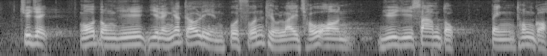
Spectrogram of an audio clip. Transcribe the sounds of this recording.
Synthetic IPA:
t͡ʃyː˨˧˥t͡sɪ˨k̚ | ŋɔː˨˧t̪ʊ˨˩ŋjiː˨˧jiː˨˧lɪ˨˩ŋjɐ˥t̚kɐ˨˥wliː˨˩npuː˨t̚fuː˨˥nt̪ʰiː˨˩wlɐ˨˧jt͡sʰo˨˥wɔː˧njyː˨˧jiː˨˧saː˥mt̪ʊ˨k̚ | pɪ˨ŋt̪ʰʊ˥ŋkɔː˧

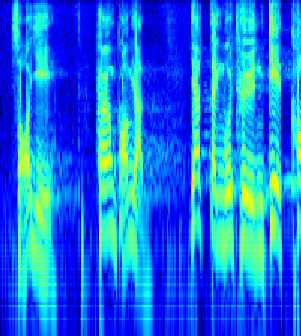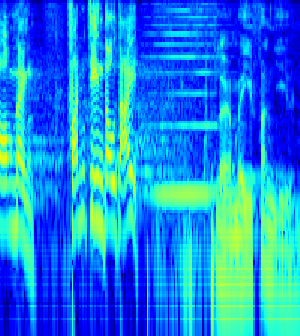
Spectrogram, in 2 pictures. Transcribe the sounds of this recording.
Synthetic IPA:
sɔ̰ː˨˥jiː˨˧hœː˥ŋkɔː˨˥ŋjɐ̰˨˩n | jɐ˥t̚t̪ɪ˨ŋwuː˨˧jt̪ʰyː˨˩nkiː˧t̚kʰɔː˧ŋmɪ˨ŋfɐ˨˥nt͡siː˧nt̪o˨˧wt̪ɐ˨˥j | lœː˨˩ŋme˨˧jfɐ˥njiː˨˩n

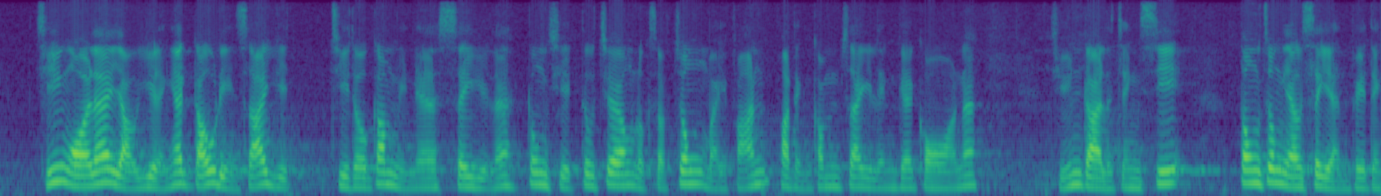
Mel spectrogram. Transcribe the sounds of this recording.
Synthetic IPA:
t͡sʰiː˨˥ŋɔː˨jlɛː˥jɐ˨˩wjiː˧lɪ˨˩ŋjɐ˥t̚kɐ˨˥wliː˨˩nsa˨˦˥jyː˨t̚ | t͡siː˧t̪o˧wkɐ˥mliː˨˩nkɛ˧se˧jjyː˨˩t̚lɛː˥t̪ʊ˥ŋʰiː˧jɪ˨k̚t̪o˥wt͡ʃœː˥ŋlʊ˨k̚sɐ˨p̚t͡sʊ˥ŋwɐ˨˩jfaː˨˥nfaː˧t̪ʰːɪ˨˩ŋkɐ˧msɐ˧jlɪ˨˩ŋkɛː˧kɔː˧ŋɔː˨˩nlɛ˥ | t͡ʃyː˨˥nkaː˧jlʊ˨k̚t͡sɪ˧ŋsiː˥t̪ɔː˥ŋt͡sʊ˥ŋjɐ˨˧wse˧jɐ˨˩npe˨jt̪ɪ˨

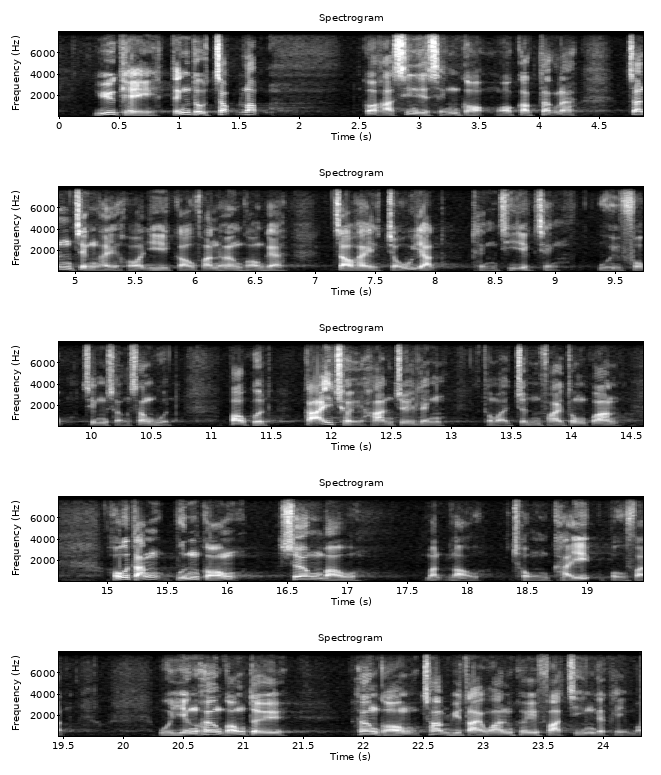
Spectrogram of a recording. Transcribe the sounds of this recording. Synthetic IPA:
jyː˨˧kʰe˨˩jt̪ɪ˨˥ŋt̪o˧wt͡sɐ˥p̚lɐ˥p̚ | kɔː˨˥ɦaː˨siː˥nt͡siː˧sɪ˨˥ŋkɔː˧˥k̚ŋɔː˨˧kɔː˧k̚t̪ɐ˥k̚lɛː˥t͡sɐ˥nt͡sɪ˧ŋhɐ˨jhɔː˨˥jiː˨˧kɐ˧wfaː˥nhœː˥ŋkɔː˨˥ŋkɛː˧t͡sɐ˨wɦɐ˨jt͡so˨˥wjɐ˨t̚t̪ʰɪ˨˩ŋt͡siː˨˥jɪ˨k̚t͡sʰɪ˨˩ŋ | wuː˨˩jfʊ˨k̚t͡sɪ˧ŋsœː˨˩ŋsɐ˥ŋwuː˨˩t̚ | paː˥wkʰuː˧t̚kaː˨˥jt͡ʃʰɵ˨˩haː˨nt͡sɵ˧ɥlɪ˨ŋt̪ʰŋmaː˨˩jt͡ʃɵ˧nfaː˧jt̪ʰʊ˥ŋkʷaː˥nho˨˥wt̪ɐ˨˥ŋpuː˨˥nkɔː˨˥ŋsœː˥ŋmɐ˨w | mɐ˨t̚lɐ̰˨˩w | t͡sʰʊ˨˩ŋkʰɐ˨˥jpo˨wfɐ˨t̚ | wuː˨˩jːɪ˨˧ŋɦœː˥ŋkɔː˨˥ŋt̪ɵ˧ɥ | hœː˥ŋkɔː˨˥ŋt͡sʰaː˥mjyː˨˧˥t̪aː˨jwaː˥nkʰɵ˥ɥfaː˧t̚t͡siː˨˥nkɛː˧kʰe˨˩jmɔː˨˩

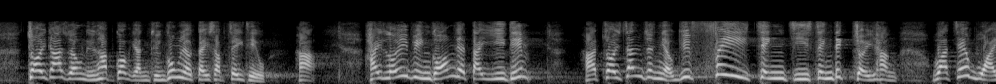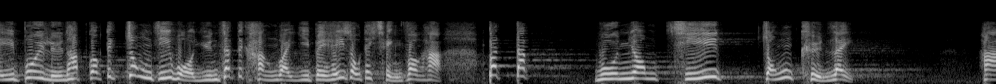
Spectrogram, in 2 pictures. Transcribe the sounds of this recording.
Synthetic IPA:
t͡sɔː˧jkaː˧sœː˨˩ŋlyː˨˩nɦɐ˨p̚kɔː˧k̚jɐ˨˩nkʰyː˨˩nkʊ˥ŋjɐ˨˧wt̪ɐ˨jsɐ˨p̚se˧jt̪ʰiː˨˩whaː˨˩ | hɐ˨jlɵ˨˧ɥpiː˨nkɔː˨˥ŋkɛː˧t̪ɐ˨jːiː˨t̪iː˨˥m | haː˨t͡sɔː˧jt͡sɐ˥nt͡sɵ˧ŋjɐ˨˩wjyː˥fe˥jt͡sɪ˧ŋt͡siː˨sɪ˧ŋt̪ɪ˥k̚t͡ʃɵ˨˧ɥɦɐ˨˩ŋwaː˨˩k̚t͡sɛː˨˥wɐ˨˩jpuː˧jlyː˨˩nɦɐ˨p̚kʷɔː˧k̚t̪ɪ˥k̚t͡sʊ˥ŋt͡siː˨˥wɔː˨˩jyː˨˩nt͡sɐ˥k̚t̪ɪ˥k̚hɐ˨˩ŋwɐ˨˩jːiː˨˩pe˨jɦe˨˥jso˧wt̪ɪ˥k̚t͡sʰɪ˨˩ŋfɔː˧ŋɦaː˨pɐ˥t̚t̪ɐ˥k̚ | wuː˨˩njʊ˨˧ŋt͡sʰiː˨˥t͡sʊ˨˥ŋkʰyː˨˩nle˨j | haː˨

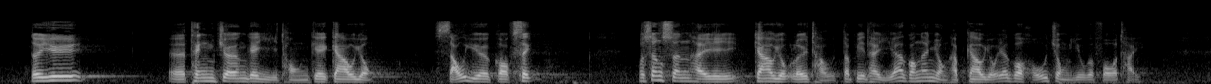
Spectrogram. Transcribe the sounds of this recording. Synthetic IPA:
t̪ɵ˧ɥjyː˥ | ʔɛː˨˧t̪ʰɪ˧ŋt͡ʃœː˧ŋkɛː˧jiː˨˩t̪ʰʊ˨˩ŋkɛː˧kaː˧wjʊ˨k̚ | sɐ˨˥wjyː˨˧kɛ˧kɔː˧k̚sɪ˥k̚ | ŋɔː˨˧sœː˥ŋsɵ˧nɦɐ˨jkaː˧wjʊ˨k̚lɵ˨˧ɥt̪ʰɐ˨˩wt̪ɐ˨k̚pi˨t̚hɐ˨jiː˨kaː˥kɔː˨˥ŋkɐ˨˥njʊ˨˩ŋɦɐ˨p̚kaː˧wjʊ˨k̚jɐ˥t̚kɔː˧ho˨˥wt͡sʊ˨ŋjiː˧wkɛː˧fɔː˧t̪ʰɐ̰˨˩j

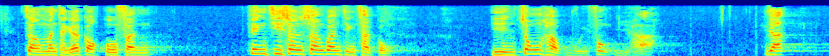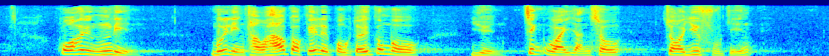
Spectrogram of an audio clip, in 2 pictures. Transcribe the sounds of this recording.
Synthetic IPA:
t͡sɐ˨wmɐ˨nt̪ʰɐ˨˩jkɐ˧˥kɔː˧k̚po˨wfɐ˨n | kɪ˥ŋt͡siː˥sɵ˥ŋsœː˥ŋkʷaː˥nt͡sɪ˧ŋt͡sʰaː˧t̚kʊ˨k̚ | jiː˨˩nt͡sʊ˥ŋɦɐ˨p̚wuː˨˩jfʊ˥k̚jyː˨˩ha̰ː˨˩ | jɐ˥t̚ | kʷɔː˧hɵ˧ɥŋ̩˨˧liː˨˩n | mu˨˥jliː˨˩nt̪ʰɐ˨˩wɦaː˨˥wkɔː˧kːe˨˥jlɵ˨˧k̚po˨wt̪ɵ˨˥ɥkʊ˥ŋmo˨˧w | jyː˨˩nt͡sɪ˥k̚wɐ˨jːɐ˨˩nso˧w | t͡sɔː˧jːyː˥fuː˨kiː˨˥n

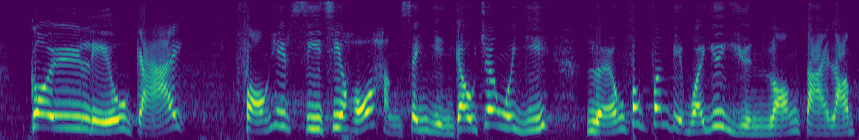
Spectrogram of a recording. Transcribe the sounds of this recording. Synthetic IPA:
kɵ˧ɥliː˨˧˥wkaː˨˥j | fɔː˨˩ŋɦiː˧p̚siː˨t͡sʰiː˧ɦɔː˨˥hɐ˨˩ŋsɪ˧ŋjiː˨˩nkɐ˧wt͡ʃœː˥ŋwuː˨˧jːiː˨˧lœː˨˧ŋfʊ˥k̚fɐ˥npiː˨t̚wɐ˨˥jːyː˥jyː˨˩nlɔː˨˧ŋt̪aː˨jlaː˨˥m

